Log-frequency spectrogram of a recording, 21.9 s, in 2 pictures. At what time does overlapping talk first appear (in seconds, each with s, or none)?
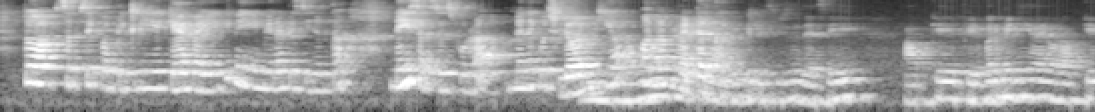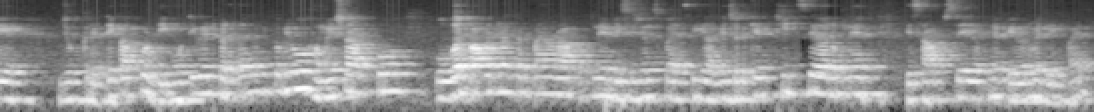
5.8 s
